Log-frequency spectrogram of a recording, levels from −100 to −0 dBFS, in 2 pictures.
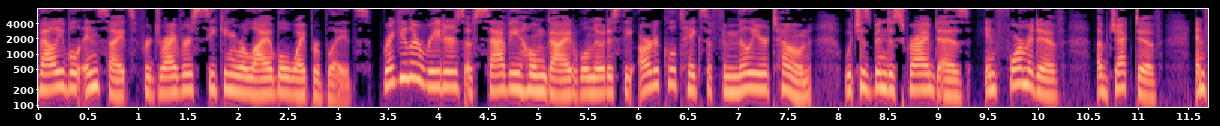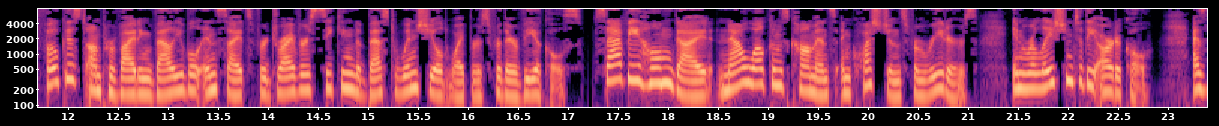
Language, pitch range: English, 170-225 Hz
